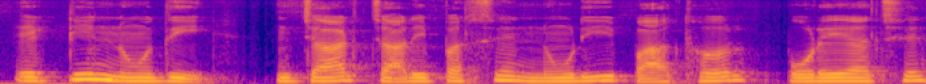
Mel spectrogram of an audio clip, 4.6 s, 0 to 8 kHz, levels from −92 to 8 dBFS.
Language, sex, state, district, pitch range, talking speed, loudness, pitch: Bengali, male, West Bengal, Jalpaiguri, 120-145 Hz, 105 wpm, -15 LUFS, 125 Hz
